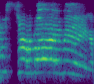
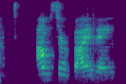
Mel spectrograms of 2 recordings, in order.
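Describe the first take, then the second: First: It sounds upbeat and positive. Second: It sounds defeated and negative.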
